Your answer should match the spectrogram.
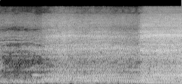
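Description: An engine running, starting about half a second in and growing louder, with a further jump in loudness near the end.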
